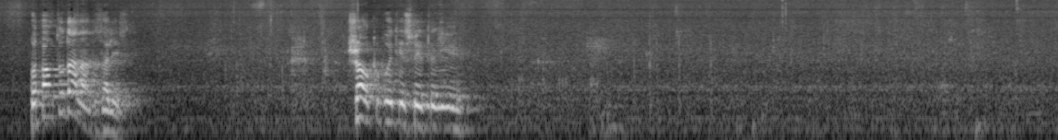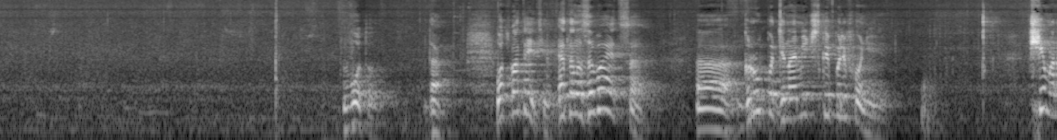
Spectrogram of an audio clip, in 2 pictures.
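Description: An elderly man speaks into a microphone through a loudspeaker in a large hall, pausing at length between phrases.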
